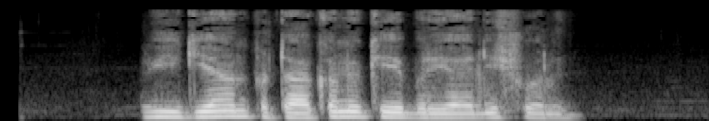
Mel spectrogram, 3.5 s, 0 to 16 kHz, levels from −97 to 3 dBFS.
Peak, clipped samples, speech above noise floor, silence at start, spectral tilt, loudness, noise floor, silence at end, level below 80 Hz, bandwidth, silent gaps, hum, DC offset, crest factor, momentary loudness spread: -2 dBFS; under 0.1%; 50 dB; 0.7 s; -7 dB/octave; -17 LUFS; -65 dBFS; 0.65 s; -64 dBFS; 11.5 kHz; none; none; under 0.1%; 16 dB; 10 LU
